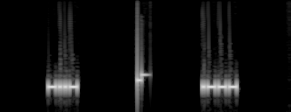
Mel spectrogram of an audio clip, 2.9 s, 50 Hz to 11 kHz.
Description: Morse code, heard as a keyed tone, about 46 wpm, 700 Hz. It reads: X J
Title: Single Letters - Rapid-Fire 45wpm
